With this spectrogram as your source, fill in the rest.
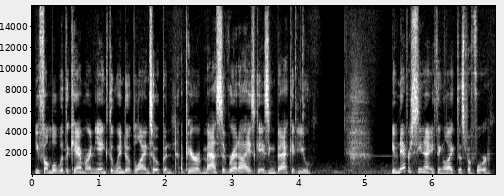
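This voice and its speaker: A woman's voice: fairly low pitch, fast talker, a little mellow, faint music behind. A woman streamer reading a visual novel game aloud live, playfully, with casual asides. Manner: playful, acts out dialogue.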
